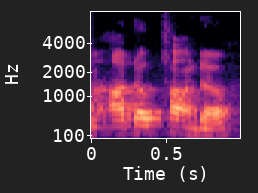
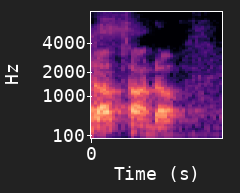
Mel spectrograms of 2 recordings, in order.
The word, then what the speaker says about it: Adoptando: But let's hone in on Adoptando. I think I said it right that time. – Yes. – Adoptando.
